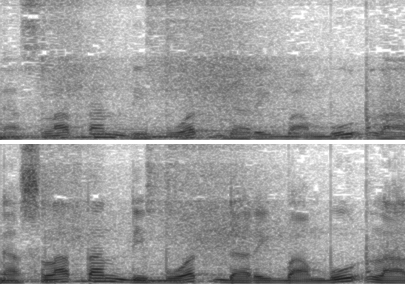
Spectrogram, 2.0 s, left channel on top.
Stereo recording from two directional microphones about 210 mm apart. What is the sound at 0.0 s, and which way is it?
Speech, 45° right (ahead or behind).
